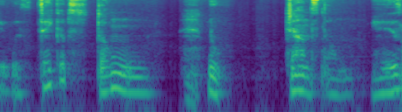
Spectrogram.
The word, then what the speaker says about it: Johnstone: Now, John Stone, John is a derivative of Jacob. And the S-T-O-N, although you do not see the E, it still is Johnstone, right? Now that E is silent and you do not see it.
